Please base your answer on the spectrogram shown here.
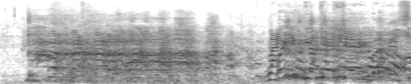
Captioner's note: courtroom laughing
